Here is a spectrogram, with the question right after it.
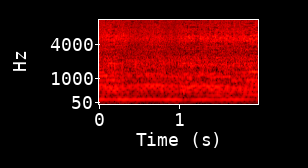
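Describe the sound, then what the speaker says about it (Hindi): An electric saw drones steadily as it cuts through fallen trees blocking a road after heavy rain, a loud close harmonic whine held without a break. "इलेक्ट्रिक आरी की मदद से पेड़ों को काटकर रास्ते"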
